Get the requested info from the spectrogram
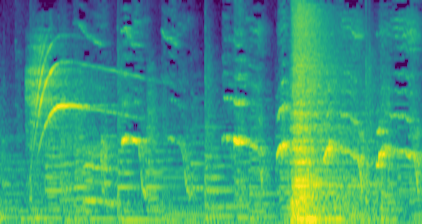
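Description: Background music with a dog's short yips and barks laid over it, and a brief noisy burst about three seconds in.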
